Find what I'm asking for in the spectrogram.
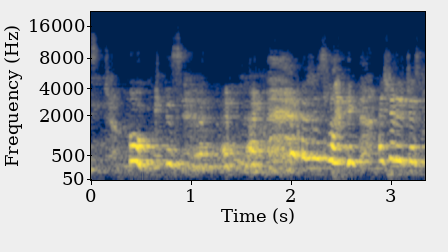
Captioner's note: laughs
